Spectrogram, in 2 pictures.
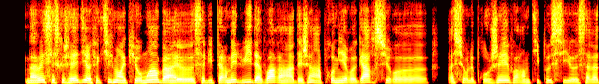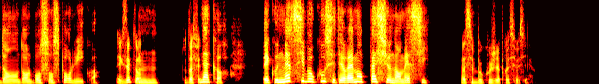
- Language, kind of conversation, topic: French, podcast, Quelle astuce pour éviter le gaspillage quand tu testes quelque chose ?
- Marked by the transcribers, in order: none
